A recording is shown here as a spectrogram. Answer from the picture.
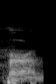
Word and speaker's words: Purim: It's pronounced Purim, thank you. just Purim, like that, like a cat purr.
